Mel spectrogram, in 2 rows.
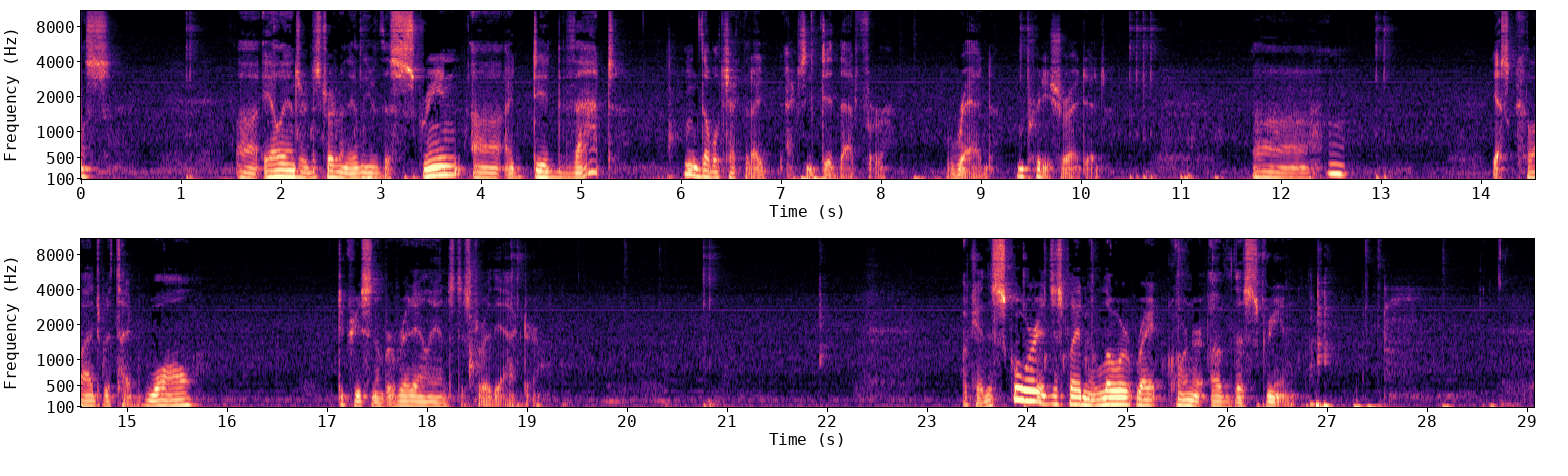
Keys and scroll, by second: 7.3 super+Tab, 27.3 super+Tab.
